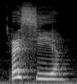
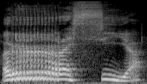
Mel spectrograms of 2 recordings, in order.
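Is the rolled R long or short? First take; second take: short; long. First: The rolled R is kept short. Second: The rolled R is drawn out long. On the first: The speaker calls it right. "let's make this sound shorter" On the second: The speaker calls it wrong. "we don't say"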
